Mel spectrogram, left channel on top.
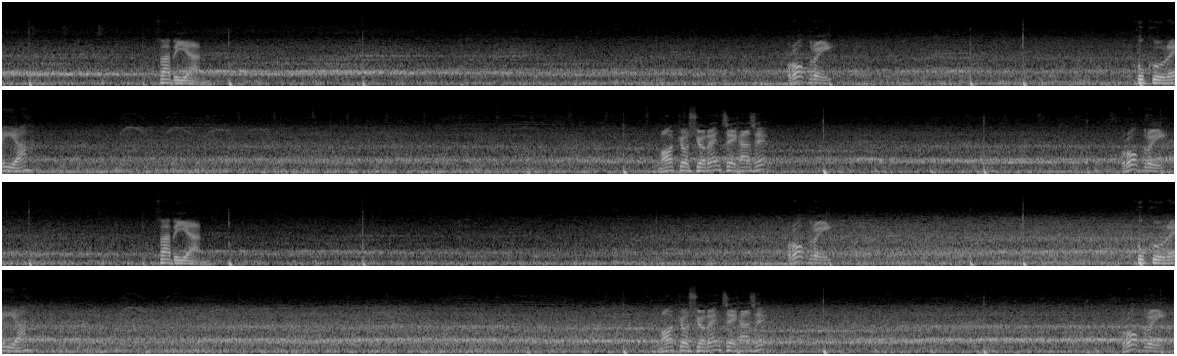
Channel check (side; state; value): both; normal; correlation 0.84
